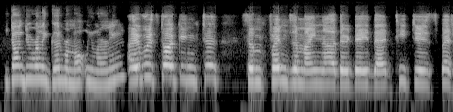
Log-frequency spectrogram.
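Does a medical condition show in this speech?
Yes: cerebral palsy; stress affects whole body.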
